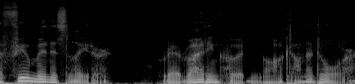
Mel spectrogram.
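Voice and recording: A man's dark, mellow voice, fairly low in pitch, with big pitch swings, vocal fry and a fairly slow pace.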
